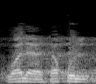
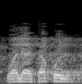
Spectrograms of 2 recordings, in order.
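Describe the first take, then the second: No difference in how they are said.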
